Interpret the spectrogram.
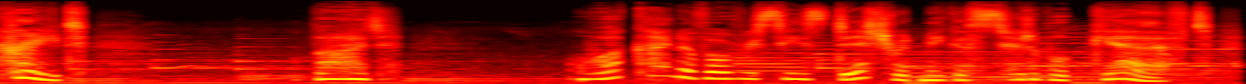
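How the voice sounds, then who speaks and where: An actress playing a gentle, polite young noblewoman in an anime-style video game, courteous and a little hesitant. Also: sits high, takes it slowly. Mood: polite, earnest. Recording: faint game music behind.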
